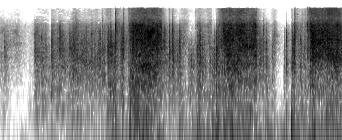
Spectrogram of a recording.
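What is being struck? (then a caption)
Thin brown kraft wrapping paper sheet. A thin sheet of brown kraft wrapping paper is held up close to the microphone as fingertips and long nails crumple, crinkle and fold it. Dense, bright crackling rises in waves after a brief quiet start, with three louder bursts of scrunching separated by short softer pauses.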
